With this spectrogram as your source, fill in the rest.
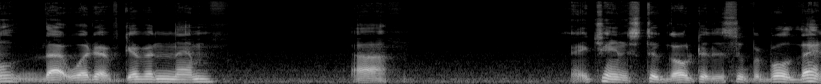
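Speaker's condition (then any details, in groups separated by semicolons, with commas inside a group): Cerebral palsy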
